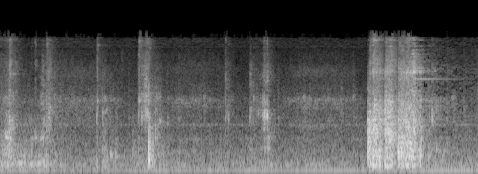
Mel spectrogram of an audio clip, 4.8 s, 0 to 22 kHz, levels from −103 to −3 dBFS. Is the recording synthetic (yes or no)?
no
